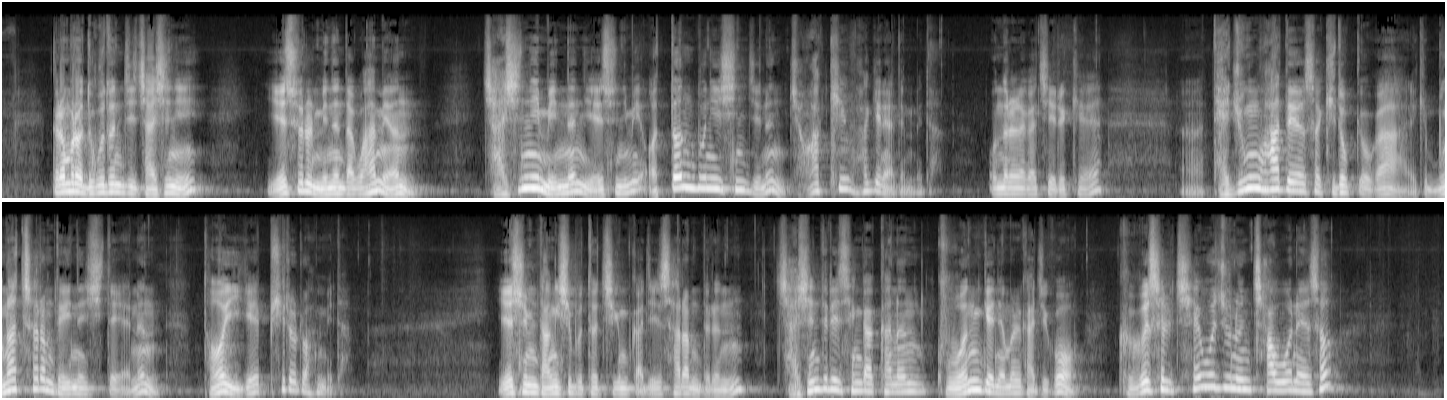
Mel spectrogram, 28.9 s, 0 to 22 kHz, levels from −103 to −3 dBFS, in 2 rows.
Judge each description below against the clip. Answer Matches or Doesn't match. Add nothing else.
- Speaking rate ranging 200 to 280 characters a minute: Matches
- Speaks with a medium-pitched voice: Matches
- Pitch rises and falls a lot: Matches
